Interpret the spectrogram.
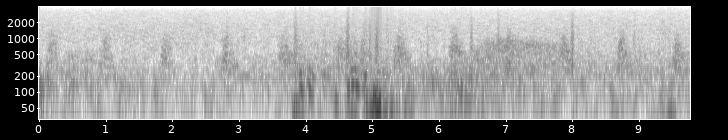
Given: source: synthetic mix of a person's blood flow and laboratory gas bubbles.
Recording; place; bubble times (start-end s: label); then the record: Doppler ultrasound of blood flow; subclavian vein
no bubbles
From the record:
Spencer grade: 0 (complete lack of bubble signals)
